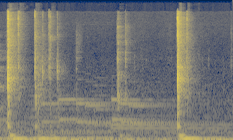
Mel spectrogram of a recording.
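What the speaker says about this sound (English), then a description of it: "I'm typing it into chat right now" Typing on a computer keyboard into a chat, soft close keystroke clicks in small irregular bursts with quiet gaps and a faint steady hum underneath, no voices.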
